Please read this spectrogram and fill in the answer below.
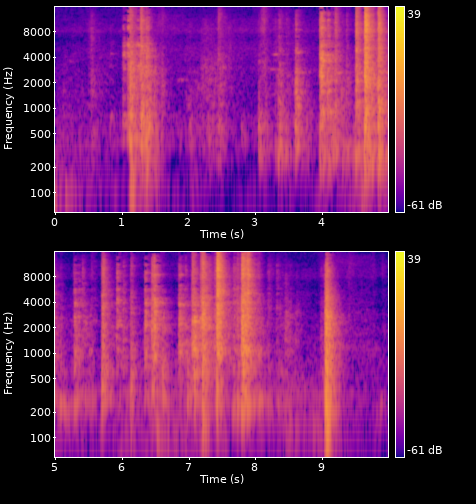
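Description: Kitchen dishes and utensils being handled: an irregular series of clinks, knocks and clatters, the loudest about nine seconds in.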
